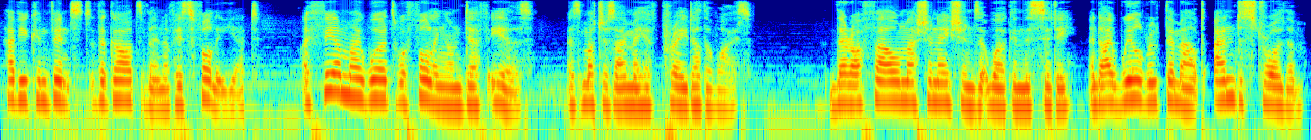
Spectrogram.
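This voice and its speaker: A woman's voice: sits low, normal speed, darkish tone, lightly acted. Actress doing a righteous stern lady cleric in a game, formal and solemn, some music behind. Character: zealous, stern female cleric, devout and unyielding. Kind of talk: video game voice acting.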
